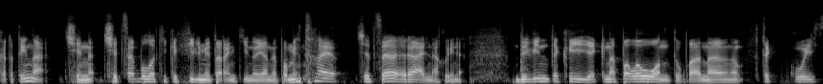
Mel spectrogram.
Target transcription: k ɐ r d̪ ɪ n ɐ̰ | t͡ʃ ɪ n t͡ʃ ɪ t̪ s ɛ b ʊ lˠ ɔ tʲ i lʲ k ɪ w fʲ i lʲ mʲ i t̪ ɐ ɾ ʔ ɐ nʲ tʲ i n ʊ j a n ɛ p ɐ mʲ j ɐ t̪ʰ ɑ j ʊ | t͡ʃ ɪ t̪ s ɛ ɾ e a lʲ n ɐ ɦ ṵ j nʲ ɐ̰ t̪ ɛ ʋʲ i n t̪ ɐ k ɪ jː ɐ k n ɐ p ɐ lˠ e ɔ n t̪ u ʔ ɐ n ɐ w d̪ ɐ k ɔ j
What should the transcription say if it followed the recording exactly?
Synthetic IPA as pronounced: k ɐ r t̪ ɪ n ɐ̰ | t͡ʃ ɪ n t͡ʃ ɪ t̪ s ɛ b ʊ lˠ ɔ tʲ i lʲ k ɪ w fʲ i lʲ mʲ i t̪ ɐ ɾ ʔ ɐ nʲ tʲ i n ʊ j a n ɛ p ɐ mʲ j ɐ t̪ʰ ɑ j ʊ | t͡ʃ ɪ t̪ s ɛ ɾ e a lʲ n ɐ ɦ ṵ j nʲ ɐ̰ d̪ ɛ ʋʲ i n t̪ ɐ k ɪ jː ɐ k n ɐ p ɐ lˠ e ɔ n t̪ u p ɐ n ɐ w t̪ ɐ k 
